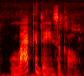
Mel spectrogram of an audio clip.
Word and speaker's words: lackadaisical: Lackadaisical. That's the way I've been saying it. Lackadaisical, but it's lackadaisical. I thought there was an S there, but you know, lackadaisical.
